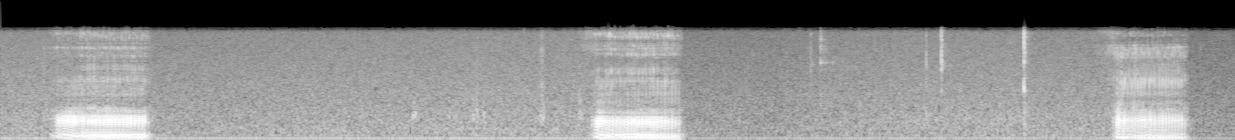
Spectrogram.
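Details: American Bully Pitbull puppy, male, snoring very hard while asleep: three loud, rasping snores about five seconds apart in a quiet room. Snoring.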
